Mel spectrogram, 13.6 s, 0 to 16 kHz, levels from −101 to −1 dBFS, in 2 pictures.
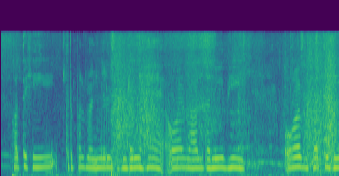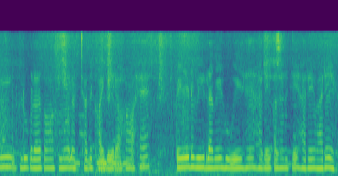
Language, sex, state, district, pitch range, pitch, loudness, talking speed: Hindi, female, Uttarakhand, Tehri Garhwal, 185-200 Hz, 190 Hz, -19 LUFS, 135 wpm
